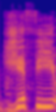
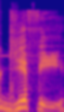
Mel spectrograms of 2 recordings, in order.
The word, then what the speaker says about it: Giphy: Have you ever used anything from Imager, Jiffy, or Giphy, depending on how you pronounce it?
